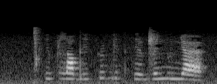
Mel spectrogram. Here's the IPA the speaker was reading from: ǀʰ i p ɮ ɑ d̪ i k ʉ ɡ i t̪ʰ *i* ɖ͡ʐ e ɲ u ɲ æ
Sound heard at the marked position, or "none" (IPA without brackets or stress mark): i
